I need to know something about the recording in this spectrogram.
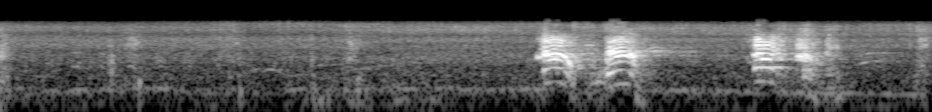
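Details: Dachshund playing with water being put on him, barking after a quiet stretch of low background noise: two sharp, bright barks close together, then two more about a second later.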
